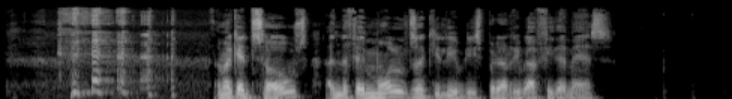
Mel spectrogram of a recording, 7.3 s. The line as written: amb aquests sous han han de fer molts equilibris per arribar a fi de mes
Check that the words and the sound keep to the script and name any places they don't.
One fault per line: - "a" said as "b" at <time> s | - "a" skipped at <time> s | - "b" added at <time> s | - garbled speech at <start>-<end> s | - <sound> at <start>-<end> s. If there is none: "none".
- laugh at 0.6-1.8 s
- "han" skipped at 3.4 s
